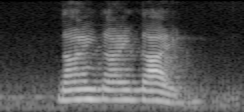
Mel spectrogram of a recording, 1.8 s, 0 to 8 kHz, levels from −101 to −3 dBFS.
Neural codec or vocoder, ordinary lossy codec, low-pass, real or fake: codec, 16 kHz, 8 kbps, FunCodec, trained on Chinese and English, 25 frames a second; none; none; fake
